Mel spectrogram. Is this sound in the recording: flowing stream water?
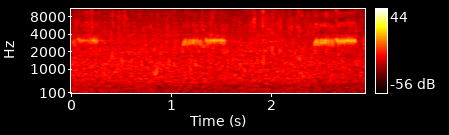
yes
